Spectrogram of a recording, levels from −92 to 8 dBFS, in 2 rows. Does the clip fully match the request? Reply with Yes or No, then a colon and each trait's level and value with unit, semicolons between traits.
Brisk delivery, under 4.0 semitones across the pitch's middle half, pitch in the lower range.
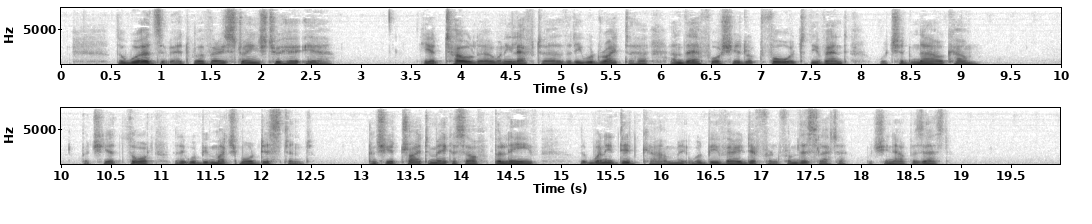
Yes: fast, 220 wpm; average, 2.8 semitones; low, 115 Hz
